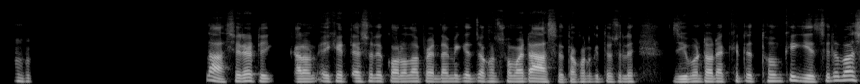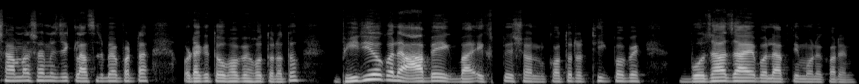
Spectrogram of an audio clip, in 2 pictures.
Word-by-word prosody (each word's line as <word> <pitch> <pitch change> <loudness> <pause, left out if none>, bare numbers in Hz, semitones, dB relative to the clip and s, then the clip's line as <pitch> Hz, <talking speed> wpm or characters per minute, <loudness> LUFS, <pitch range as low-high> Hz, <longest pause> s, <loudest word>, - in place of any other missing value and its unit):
হু, 155 - -7
হু। 140 - -10 1.8
না, - - +3 0.2
সেটা 150 +1 +2
ঠিক। 135 -1 -1 0.2
কারণ 130 0 +1
এক্ষেত্রে 145 0 -3
আসলে 145 +1 -3
করোনা 135 +1 +1
প্যান্ডেমিকের 140 +1 -2
যখন 135 0 -3
সময়টা 135 +1 +2
আসে, 125 -2 -7
তখন 130 +3 -3
কিন্তু 130 0 -7
আসলে, 135 0 -4 0.5
জীবনটা 135 +3 -1
অনেক 135 -2 -2
ক্ষেত্রে 145 - -5
থমকে 150 +3 -3
গিয়েছিল, 135 +4 -2
বা 205 - +5
সামনাসামনি 175 +1 +1
যে - - 0
ক্লাসের 150 0 0
ব্যাপারটা, 155 +1 -1 0.4
ওটা 140 +1 +3
কিন্তু 150 0 -1
ওভাবে 145 0 +1
হতো 140 -1 -2
না। - - 0
তো, 185 - +1 0.5
ভিডিও 175 +10 +5
কলে 190 -3 +6 0.2
আবেগ 160 +1 +4
বা 130 - +4
এক্সপ্রেশন, 140 0 -5 0.2
কতটা 140 +1 -3
ঠিকভাবে 150 -1 -3 0.6
বোঝা 140 +3 +5
যায় 155 0 +8
বলে 140 -1 +1
আপনি 135 +1 -10
মনে 120 -1 -6
করেন? 115 -2 -6
145 Hz, 155 wpm, -23 LUFS, 135-155 Hz, 1.8 s, যায়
